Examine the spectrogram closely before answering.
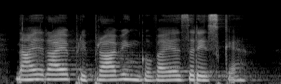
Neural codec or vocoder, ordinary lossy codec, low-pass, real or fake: none; none; none; real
